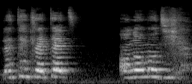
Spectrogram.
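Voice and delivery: high, anguished call; sudden outcry. Acted. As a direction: burst out of the hush.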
